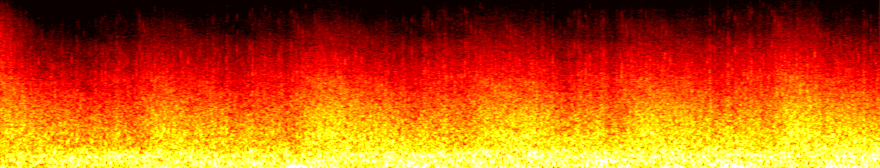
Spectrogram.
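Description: Water churns in a deep, steady underwater rumble.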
